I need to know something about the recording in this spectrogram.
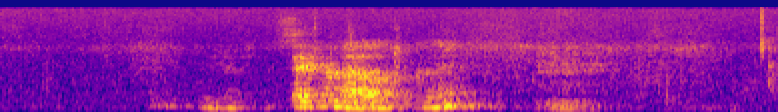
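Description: A woman speaks into a microphone in a large room, heard through loudspeakers.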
